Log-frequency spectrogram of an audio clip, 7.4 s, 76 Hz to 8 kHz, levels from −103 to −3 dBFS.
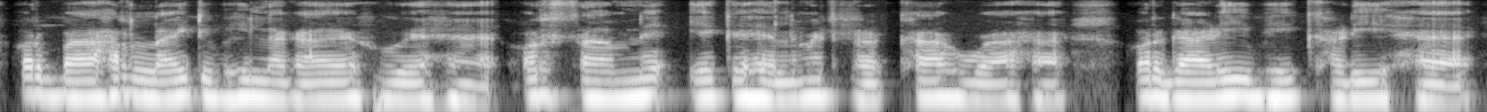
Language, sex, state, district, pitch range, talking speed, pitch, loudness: Hindi, male, Jharkhand, Palamu, 130-145 Hz, 155 wpm, 140 Hz, -15 LUFS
